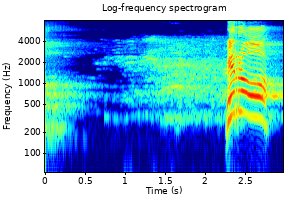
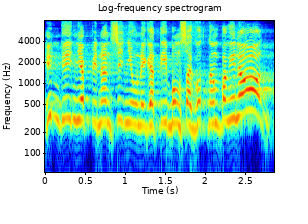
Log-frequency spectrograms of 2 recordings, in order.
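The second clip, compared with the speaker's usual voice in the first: ordinary talk, nothing marked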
